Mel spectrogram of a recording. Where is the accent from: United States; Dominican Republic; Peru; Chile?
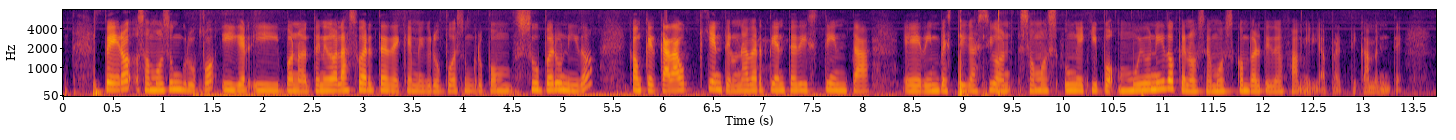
Dominican Republic; now in Spain; desde que vine aquí a España, bueno, soy dominicana, debo decirlo primero, no sé si se nota mucho, pero bueno, desde que llegué a España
